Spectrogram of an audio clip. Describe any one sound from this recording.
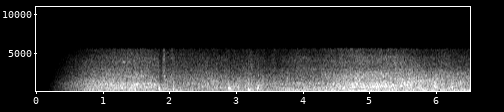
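Cars drive past close by on a road.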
